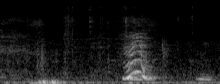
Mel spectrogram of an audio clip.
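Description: A dull low thump, then about a second later one short voiced call that rises and falls in pitch.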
